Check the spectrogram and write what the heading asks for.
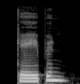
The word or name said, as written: gaben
